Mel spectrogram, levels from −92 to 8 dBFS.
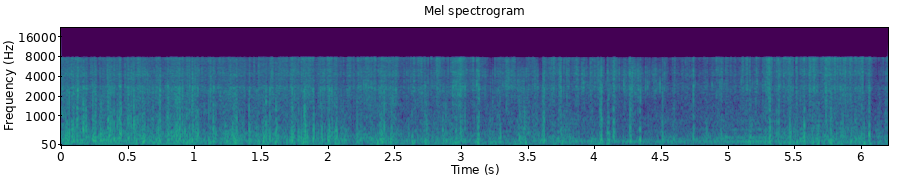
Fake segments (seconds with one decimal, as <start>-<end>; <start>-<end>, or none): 0.0-3.5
